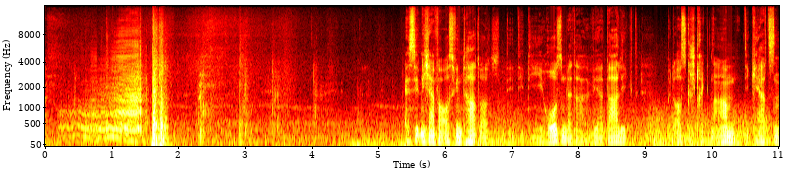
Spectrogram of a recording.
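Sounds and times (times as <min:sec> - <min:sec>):
door banging shut with a solid thud: 0:00.0 - 0:02.1
door swinging with a drawn-out creak: 0:00.0 - 0:02.5
soft footsteps: 0:00.0 - 0:04.3
speech: 0:05.4 - 0:11.0.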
